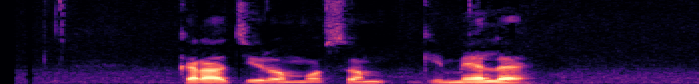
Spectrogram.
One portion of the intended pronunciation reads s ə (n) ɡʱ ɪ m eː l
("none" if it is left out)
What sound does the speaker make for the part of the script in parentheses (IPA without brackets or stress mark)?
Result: m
